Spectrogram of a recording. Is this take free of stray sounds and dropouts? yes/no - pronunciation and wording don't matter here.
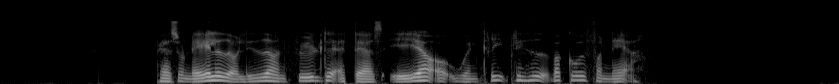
yes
